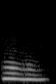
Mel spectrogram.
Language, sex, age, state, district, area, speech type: Assamese, female, 18-30, Assam, Majuli, urban, conversation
